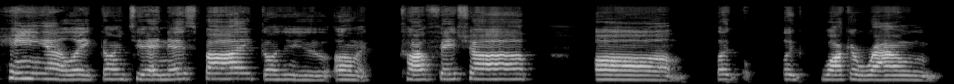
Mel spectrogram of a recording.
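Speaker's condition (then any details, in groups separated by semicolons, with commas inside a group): Down syndrome; three copies of 21st chromosome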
